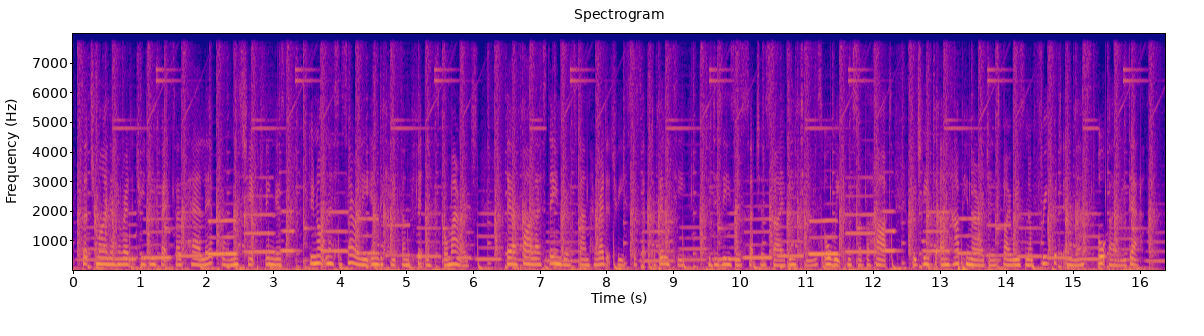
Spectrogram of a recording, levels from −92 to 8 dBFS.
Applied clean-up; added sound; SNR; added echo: none; Drum kit + Wind instrument, woodwind instrument; 3 dB; none.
